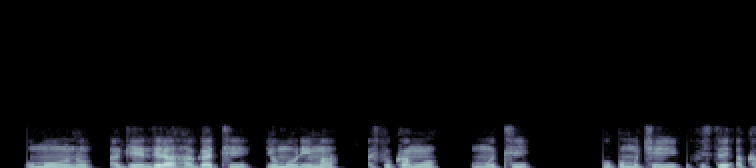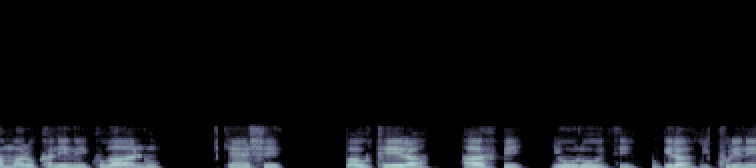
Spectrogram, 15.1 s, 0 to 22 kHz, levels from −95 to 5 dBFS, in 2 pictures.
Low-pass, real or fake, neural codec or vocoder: 5.4 kHz; real; none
